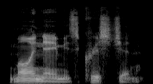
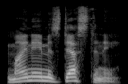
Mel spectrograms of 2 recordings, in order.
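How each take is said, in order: First: Lower, softer big man's voice; a lightly voiced burly bushman; low and quiet, matter-of-fact. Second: Put-on higher, firm young woman's voice; lightly voiced young woman, guarded; higher, clipping her own name out. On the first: Big man introduces himself. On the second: Destiny answers curtly.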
